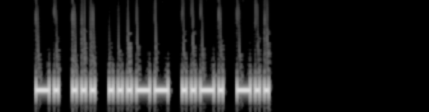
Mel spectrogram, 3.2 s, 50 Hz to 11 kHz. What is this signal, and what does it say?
Morse code, heard as a keyed tone, about 42 wpm, 700 Hz. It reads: NS3FD
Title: Speed Racing - USA 2x2 Call Signs 35wpm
